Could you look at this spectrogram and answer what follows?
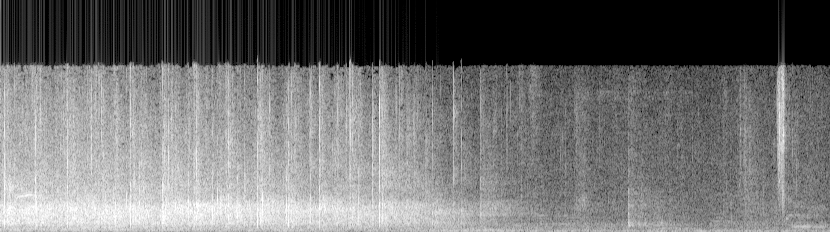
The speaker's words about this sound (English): Come on, would you clap your hands to him one more time as you're seated today? God bless you.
